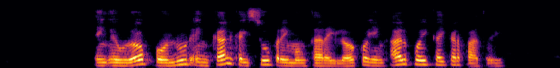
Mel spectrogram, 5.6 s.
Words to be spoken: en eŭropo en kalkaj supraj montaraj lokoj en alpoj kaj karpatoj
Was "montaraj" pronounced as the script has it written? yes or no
yes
